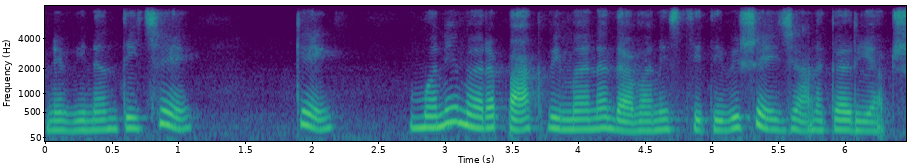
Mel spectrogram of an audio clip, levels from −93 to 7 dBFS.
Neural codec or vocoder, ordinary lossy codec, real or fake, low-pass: codec, 16 kHz in and 24 kHz out, 1 kbps, XY-Tokenizer; Opus, 32 kbps; fake; 7.2 kHz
